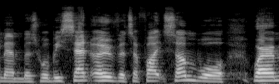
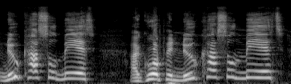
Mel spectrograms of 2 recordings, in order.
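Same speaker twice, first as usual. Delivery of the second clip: higher-pitched mock Geordie lilt; Newcastle accent; 6 semitones higher than usual. Shown as a demonstration. Showing how a northern family member should sound, Geordie accent. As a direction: put on a broad Newcastle accent. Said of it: "they should sound like this".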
